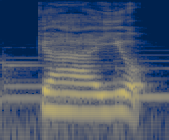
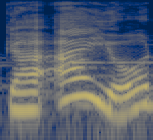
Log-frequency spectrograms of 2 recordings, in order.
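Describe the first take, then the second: First: The vowels are merged quickly into one syllable. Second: The vowels are said separately, in two parts.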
